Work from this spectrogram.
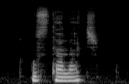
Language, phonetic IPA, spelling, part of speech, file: Polish, [uˈstalat͡ɕ], ustalać, verb, LL-Q809 (pol)-ustalać.wav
